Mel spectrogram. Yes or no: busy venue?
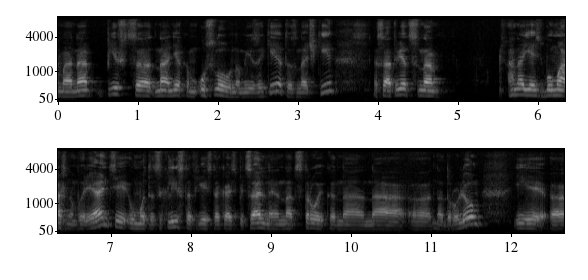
no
